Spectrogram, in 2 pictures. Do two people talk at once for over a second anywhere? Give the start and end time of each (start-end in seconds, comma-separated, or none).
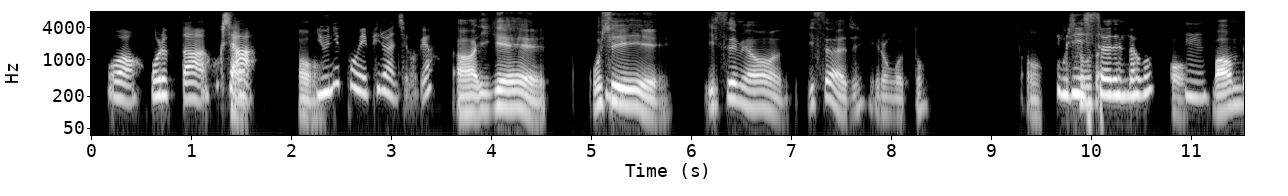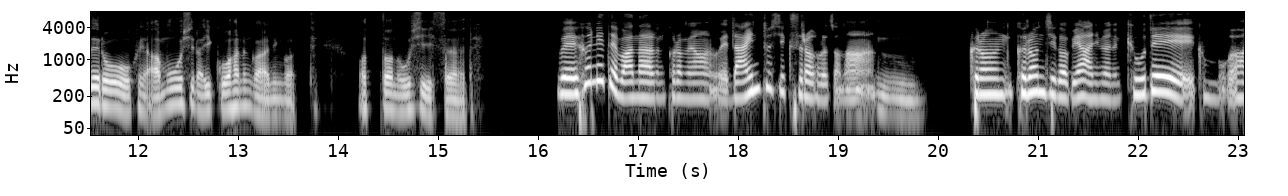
none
